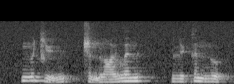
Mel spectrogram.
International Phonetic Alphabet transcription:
n̪ u˥ t͡ɕ y̰˨˩˦ n | ʈ͡ʂ ə̰˨˩ n ɻ ɑ˧˥ ʊ̯ l w ə˥ n | l y˧˥ k ə˥˧ n n̪ u˥˩

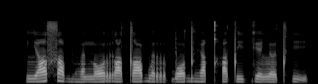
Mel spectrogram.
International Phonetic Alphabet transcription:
l i sˤ i bʱ ɐ n ɔ r e tˤ ʉ b ɐ r ɓ ɔ dʱ e qʰ ʌ t i k e l ə tʰ i

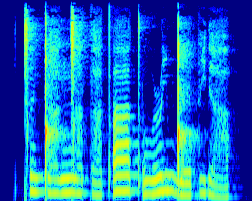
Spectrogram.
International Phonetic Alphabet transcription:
ǀ ɘ ŋ͡ǃ a̤ ŋ͡ǀ a̤ t a̤ tʼ aː tʼ u ɹ i ŋ͡ǃ ɘ t i̤ ɾʲ a̤

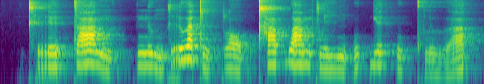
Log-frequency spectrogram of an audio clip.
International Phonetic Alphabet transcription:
kʰ r e˦˥ ʔ t a˥˩ ŋ | n ɯ˨˩ ŋ k r ɯ˥˩ a̯ t u˨˩ ʔ p l ɔː˨˩ p̚ tʰ a˦˥ p̚ w a˥˩ m k l iː˧ ŋ ʔ u˦˥ k̚ j e˥˩ k̚ w u˨˩ k̚ pʰ l ɯ˩˦ a̯

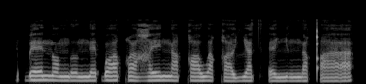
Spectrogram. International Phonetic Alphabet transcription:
ɓ ɛ n ɔ ŋ ɤ ŋ ɛ ɓ ɔ qʷ a ʁ e ŋ a q ɔ w ɤ q ɤ ʎ a t͡sʼ ɛ ɲ ə ŋ ə qʼ a

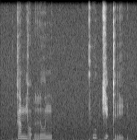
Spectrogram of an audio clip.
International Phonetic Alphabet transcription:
k a˧ m j ɔ˨˩ ʔ r o˧ n | kʰ w u˥˩ k̚ t͡ɕ e˥˩ ʔ t r i˨˩ ʔ

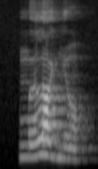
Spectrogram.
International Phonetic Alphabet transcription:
m ɵ l ɒ y̯ bʲ õ

